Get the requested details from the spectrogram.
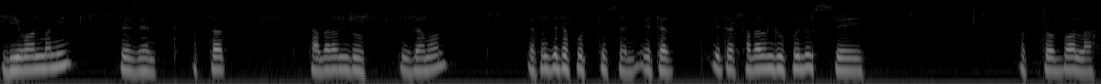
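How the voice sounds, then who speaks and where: A man's voice: fairly high pitch, flat delivery, a little slow, pauses often, dark tone, rough recording. A man teaching a one-on-one spoken English lesson, patiently repeating words and quizzing his student.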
